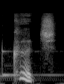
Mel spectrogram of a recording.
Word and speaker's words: Cwtch: This red ale is from an award-winning Welsh brewery based in Cardiff, Cwtch, which rhymes with butch, and means cuddle or cubbyhole, being what they won an award for.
